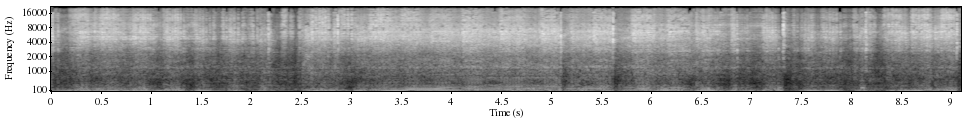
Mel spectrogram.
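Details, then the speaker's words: Morris Minor van, first start attempt after sitting, jump-started with petrol poured in: engine catches and revs unevenly in ragged bursts then sags; runs only on poured fuel as no fuel reaches it from the float bowl. "well that's a result i think that run as far as we're gonna go wouldn't it that runs i can't seem to get any fuel into it from the float bowl"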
